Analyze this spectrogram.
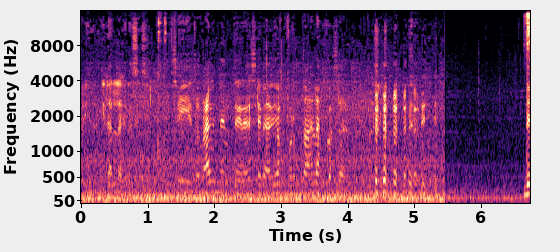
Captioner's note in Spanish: risas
